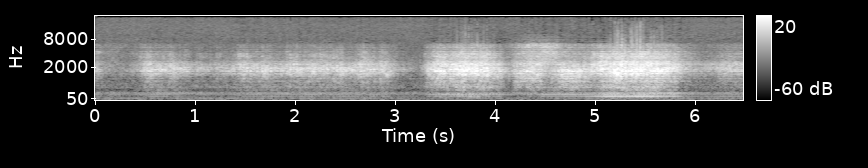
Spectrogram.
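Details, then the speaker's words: Atwater Kent Model 36 radio with a suspect output tube, speaker refitted, antenna on red wire, turned up and tuned: swelling hiss and crackle over a low steady hum, no station; radio seems to work, only household interference. "Okay, so I'm picking up things that sound like interference in my house. It really sounds like the radio is operating fine. It's just not finding any stations."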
